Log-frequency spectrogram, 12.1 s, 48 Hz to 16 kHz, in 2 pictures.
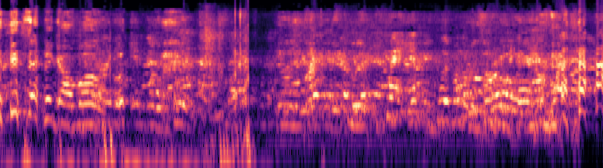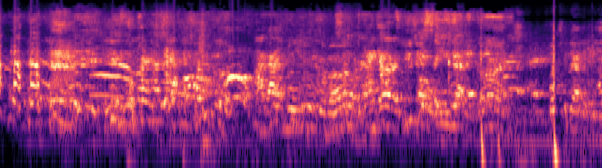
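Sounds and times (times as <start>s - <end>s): teenagers chattering: 0.0s - 12.0s.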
